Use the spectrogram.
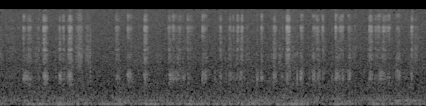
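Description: A yellow wooden pencil writes continuously on a page of an open lined paper notebook. The graphite makes a steady stream of short, bright scratching strokes with a papery rasp, over a faint low hum. The sound stays quiet and even throughout, with no clear pauses.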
